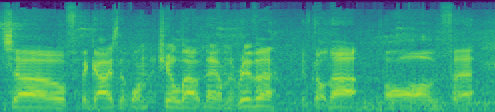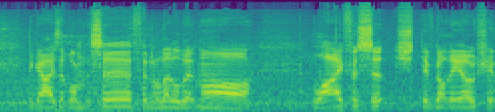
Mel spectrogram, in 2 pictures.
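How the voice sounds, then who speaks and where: A man with a Yorkshire accent, a fairly low voice and monotone, flat intonation at a moderate pace. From Yorkshire, England. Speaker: caravan park worker. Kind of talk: interview.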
